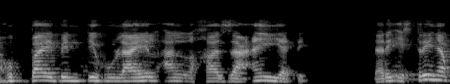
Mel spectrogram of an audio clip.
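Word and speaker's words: حبى: Bacanya Hubbai binti Hulail al-Khazaiyyati.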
